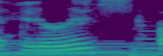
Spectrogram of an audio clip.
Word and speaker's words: Harris: So my name, Melinda Harris, on Facebook, and that's spelled M-E-L-I-N-D-A, last name Harris, H-A-R-R-I-S.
